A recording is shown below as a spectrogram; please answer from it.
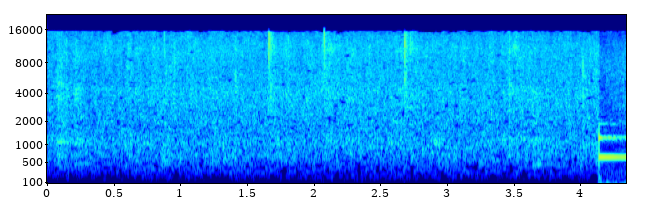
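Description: Steady, rain-like hiss of falling water, with a few faint ticks scattered through it.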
